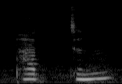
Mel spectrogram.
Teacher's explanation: The letter T is pronounced as a glottal stop. The sound in the middle of a word when it follow a vowel, N sounds or R sounds including all R controlled vowels, and is followed by an N sounds.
